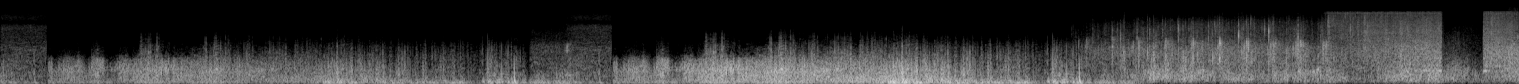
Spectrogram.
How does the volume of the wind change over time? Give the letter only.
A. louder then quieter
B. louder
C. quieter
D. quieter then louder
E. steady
A.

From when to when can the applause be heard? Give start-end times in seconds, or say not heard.
10.6-15.1.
